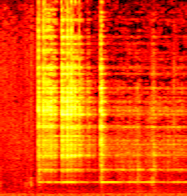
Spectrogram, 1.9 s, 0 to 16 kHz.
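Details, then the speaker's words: 1947 GMC truck, passenger-side wheel raised and spun after brake shoe adjustment for excessive pedal travel: light metallic clinks and rings about twice a second, suggesting something loose inside the brake drum; owner plans to pull the drum to inspect. "that doesn't sound good sounds like there's something in there"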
